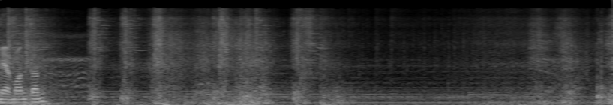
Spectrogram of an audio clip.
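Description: Combat effects clash and crackle.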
